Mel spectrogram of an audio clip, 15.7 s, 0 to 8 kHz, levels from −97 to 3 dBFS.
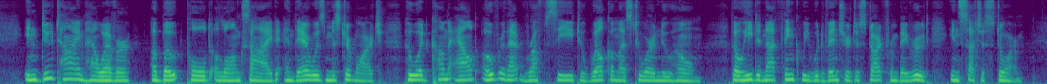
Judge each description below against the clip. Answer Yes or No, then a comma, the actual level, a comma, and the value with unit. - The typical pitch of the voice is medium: Yes, medium, 150 Hz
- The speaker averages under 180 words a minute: Yes, average, 170 wpm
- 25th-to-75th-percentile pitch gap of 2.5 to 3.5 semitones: Yes, average, 2.8 semitones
